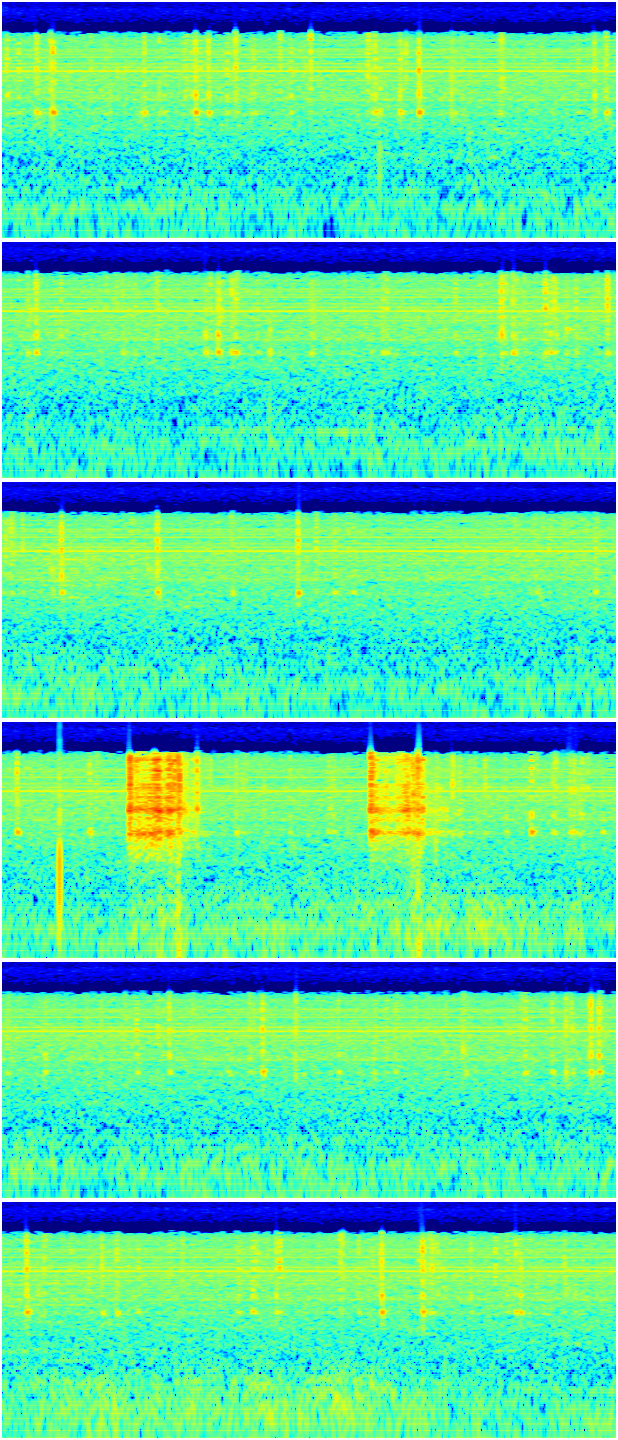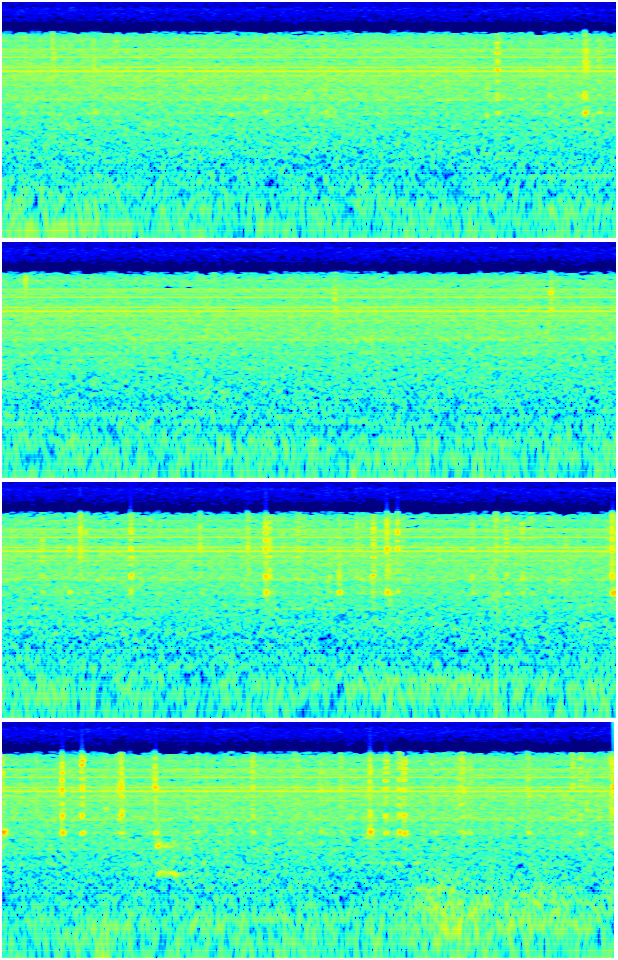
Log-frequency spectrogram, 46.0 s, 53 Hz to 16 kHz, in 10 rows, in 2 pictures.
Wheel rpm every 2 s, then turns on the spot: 0, 0, 0, 0, 0, 0, 0, 10, 0, 0, 0, 0, 0, 0, 0, 0, 0, 0, 0, 0, 0, 0, 0.
none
